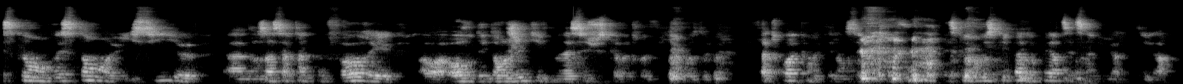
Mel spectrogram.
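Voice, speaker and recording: Male moderator, formal questions with some hesitation; sharp, bright voice, mic at a distance. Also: a little high, moderate pace, reverberant. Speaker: interviewer. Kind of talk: moderated public conversation. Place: university lecture hall.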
